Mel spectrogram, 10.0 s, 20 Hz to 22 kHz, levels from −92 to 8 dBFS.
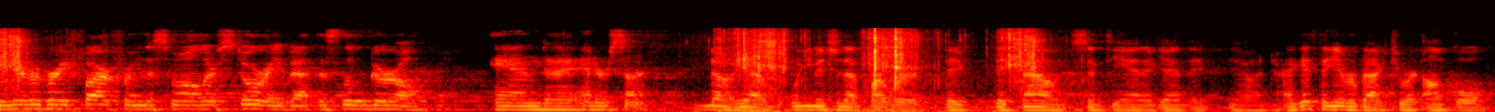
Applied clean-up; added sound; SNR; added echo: none; Chewing, mastication; 2 dB; reverberation time 1.8 s.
